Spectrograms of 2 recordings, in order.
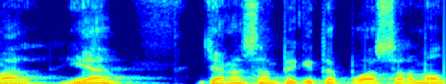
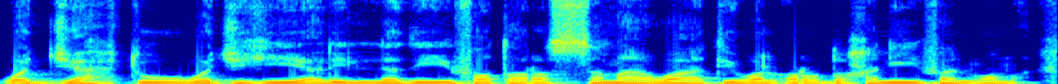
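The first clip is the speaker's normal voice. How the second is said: slow, lower Arabic recitation; 3 semitones lower, slower than usual. Shown as a demonstration. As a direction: recite the opening prayer slowly.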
